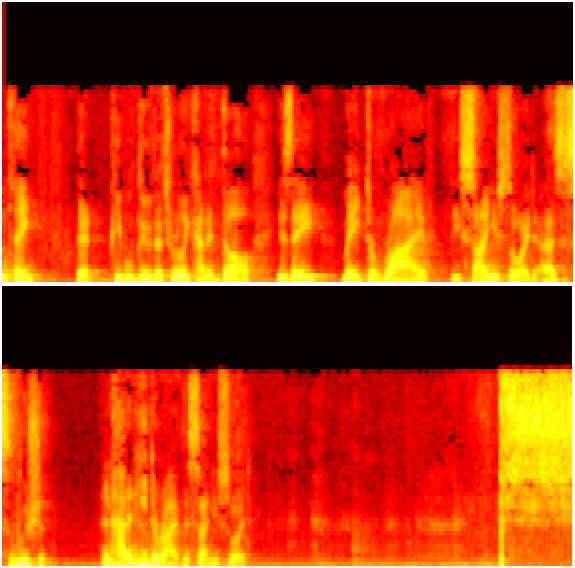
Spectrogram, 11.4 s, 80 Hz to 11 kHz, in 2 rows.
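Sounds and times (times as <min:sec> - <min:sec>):
speech: 0:00.0 - 0:08.3
aerosol spray paint can spraying: 0:10.6 - 0:11.4.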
